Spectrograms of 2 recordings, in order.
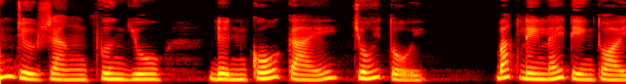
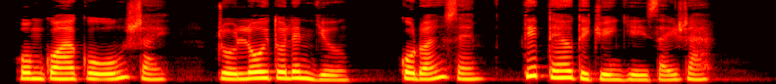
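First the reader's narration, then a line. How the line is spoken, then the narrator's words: Sighing explanation. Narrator (Vietnamese): Bác thở dài giải đáp thắc mắc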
